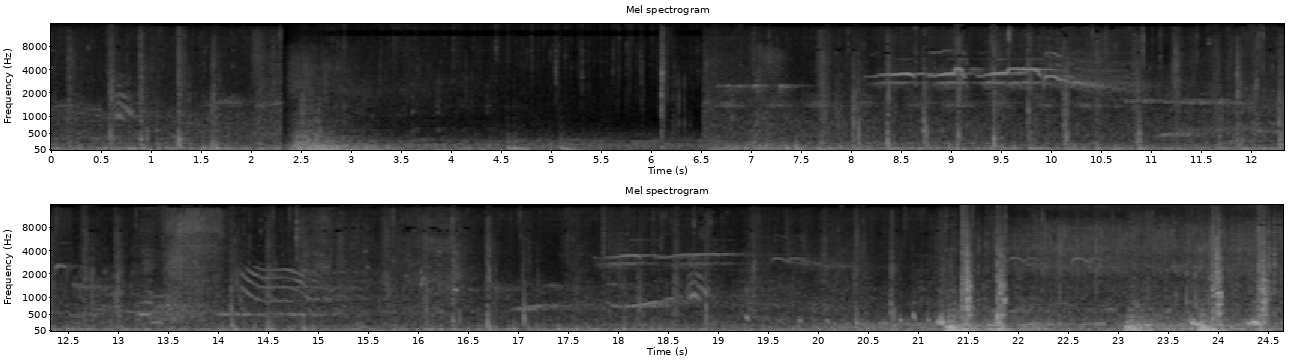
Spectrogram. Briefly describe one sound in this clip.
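A torch fire crackles steadily.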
